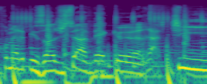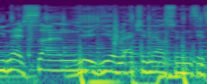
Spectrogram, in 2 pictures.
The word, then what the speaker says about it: Racci: C'est pas grave, premier épisode, je suis avec Rachi Nelson. Yeah, Rachi Nelson. C'est ça, il m'a dit qu'on prononce ça comme ça, Rachi. Rachi, comme Gucci, c'est R-A-C-C-I, comme Gucci, c'est J.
